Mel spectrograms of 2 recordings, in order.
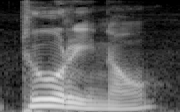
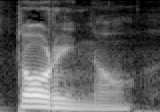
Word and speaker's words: Torino: This city is sometimes mistakenly pronounced as Torino, as opposed to its correct pronunciation as Torino, Torino, Torino.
